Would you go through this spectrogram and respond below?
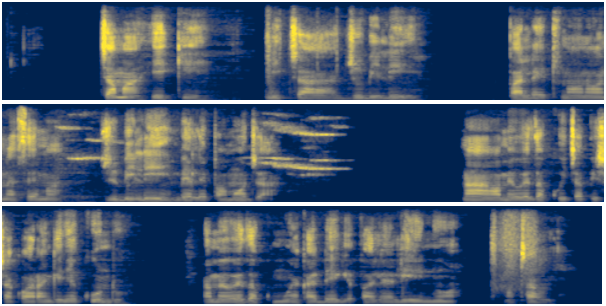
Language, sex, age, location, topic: Swahili, male, 18-24, Kisumu, government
